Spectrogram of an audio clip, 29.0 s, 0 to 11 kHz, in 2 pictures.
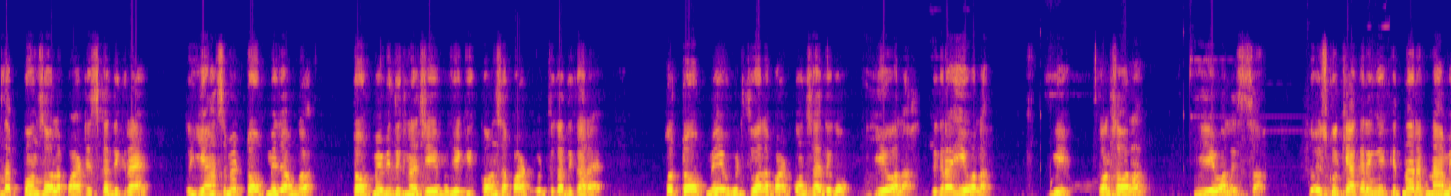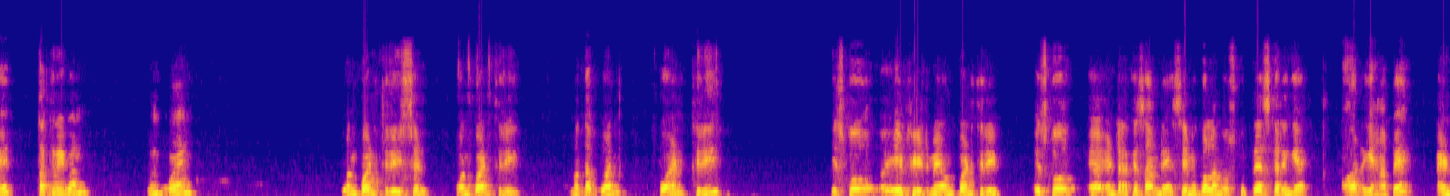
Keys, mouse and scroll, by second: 2.1 alt+w, 20.6 KP_1, 21.7 KP_3.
